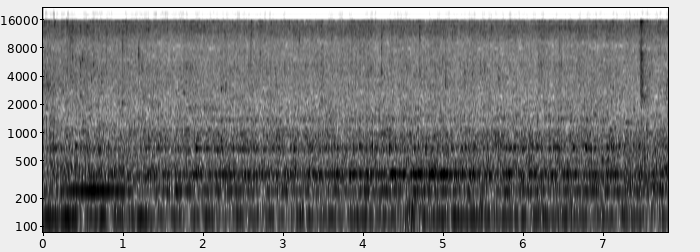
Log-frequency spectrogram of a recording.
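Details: Whirlpool washer in like-new condition, drain cycle after fill test: steady low pump hum with water gurgling through, even and unbroken, no grinding or rattle; drain pump working normally.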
